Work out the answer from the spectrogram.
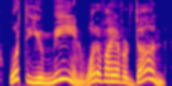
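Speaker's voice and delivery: high, loud hurt protest; upset outburst. Acted. Libby confronting narrator about his breakup words, high hurt outburst. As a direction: fire it back, wounded and indignant.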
